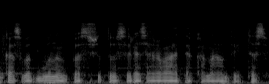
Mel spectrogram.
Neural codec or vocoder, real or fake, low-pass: none; real; 7.2 kHz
